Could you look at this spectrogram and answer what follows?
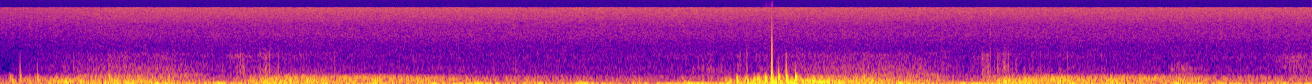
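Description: Low rushing breath sounds with brief popping clicks early in inspiration, typical of coarse crackles.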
